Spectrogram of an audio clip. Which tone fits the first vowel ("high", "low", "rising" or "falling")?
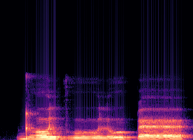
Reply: high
